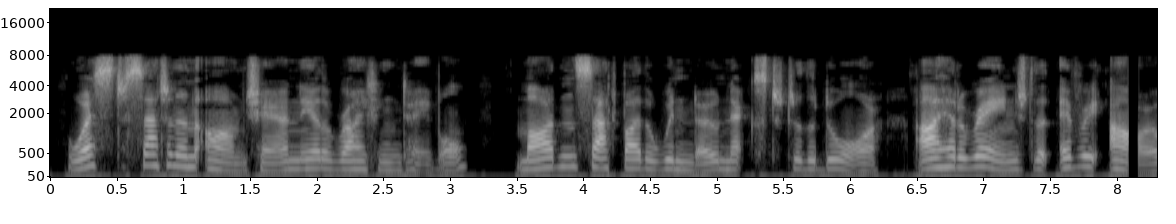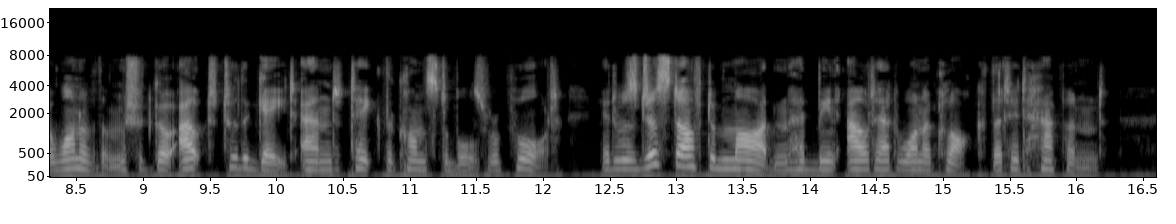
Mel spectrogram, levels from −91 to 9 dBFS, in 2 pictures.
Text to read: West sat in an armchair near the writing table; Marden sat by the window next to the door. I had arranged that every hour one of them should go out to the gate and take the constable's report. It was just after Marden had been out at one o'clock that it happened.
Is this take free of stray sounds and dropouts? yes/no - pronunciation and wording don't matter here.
no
